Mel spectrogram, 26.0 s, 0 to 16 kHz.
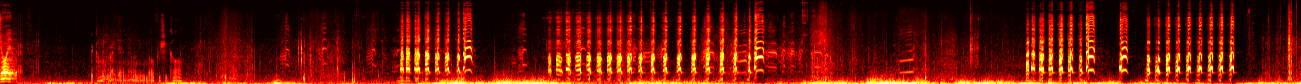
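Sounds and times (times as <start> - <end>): wind rumble: 0.8 - 24.0
geese honking: 5.6 - 6.7, 7.3 - 9.5, 10.4 - 16.5.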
